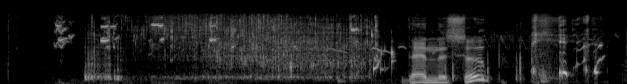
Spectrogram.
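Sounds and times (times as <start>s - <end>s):
water pouring into a bucket to make bubble mixture: 1.2s - 3.8s
speech: 4.1s - 5.7s.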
